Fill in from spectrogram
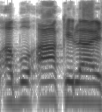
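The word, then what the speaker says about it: Abu Akleh: So Abu Aqila is the proper pronunciation.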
